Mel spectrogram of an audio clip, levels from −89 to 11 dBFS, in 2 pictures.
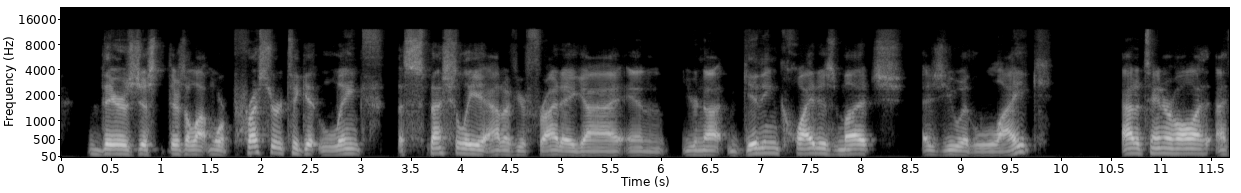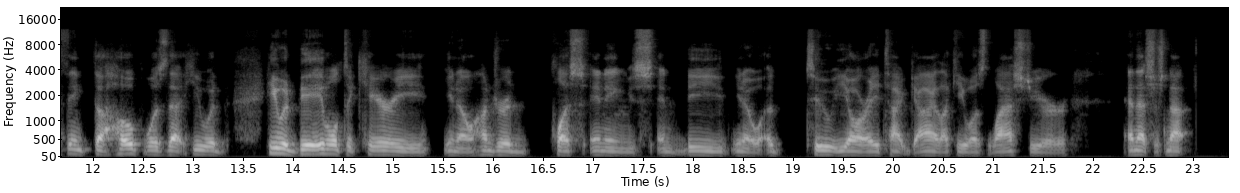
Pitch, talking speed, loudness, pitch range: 105 Hz, 175 wpm, -22 LUFS, 95-125 Hz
